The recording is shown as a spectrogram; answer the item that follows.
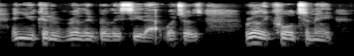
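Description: Against a quiet background, a man with an American accent speaks at a fairly low pitch with fairly even intonation. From US South, North Carolina. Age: 20s. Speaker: college student podcaster. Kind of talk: solo monologue podcast. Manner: casual, filler-heavy.

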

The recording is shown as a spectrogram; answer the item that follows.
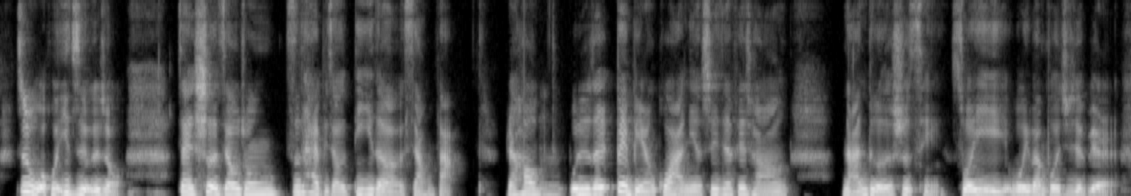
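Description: Over a quiet background, a woman speaks at medium pitch and a moderate pace, with a dark, mellow tone and ordinary pitch variation. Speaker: podcast co-host, graduate student. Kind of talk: casual chat.

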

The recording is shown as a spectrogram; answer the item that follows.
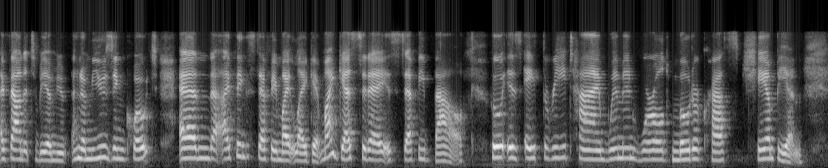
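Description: The woman's delivery is fairly slow, and her pitch lands in the medium range. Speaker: podcast host. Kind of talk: interview. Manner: enthusiastic.

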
